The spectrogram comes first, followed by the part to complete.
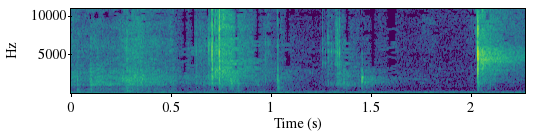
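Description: A few short plastic crackles and clicks from a clear plastic food container being handled, over a low steady hum.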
